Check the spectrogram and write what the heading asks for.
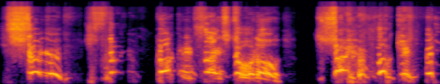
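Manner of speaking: high, loud mock tantrum at Doodle; mock ponies raging. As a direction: shriek like a furious fanboy yelling at a friend. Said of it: "I could just imagine the ponies right now".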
